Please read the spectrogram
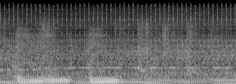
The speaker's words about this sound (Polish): Jesteśmy w samym centrum Łodzi, to dokładnie róg ulicy Radwańskiej i Wulczańskiej. Jest głośno, to będzie można właśnie teraz usłyszeć, no bo życie w pełni.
